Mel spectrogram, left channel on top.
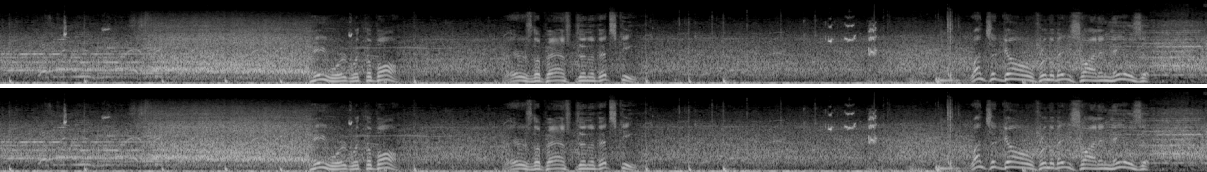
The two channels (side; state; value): both; identical; correlation 1.00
